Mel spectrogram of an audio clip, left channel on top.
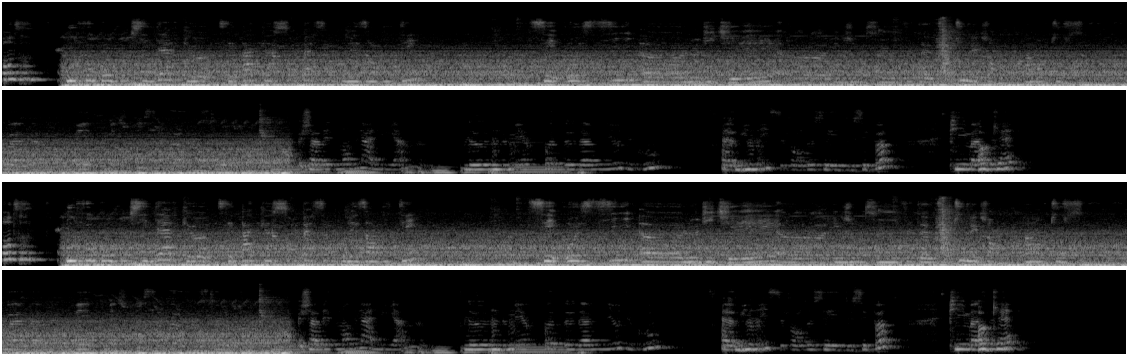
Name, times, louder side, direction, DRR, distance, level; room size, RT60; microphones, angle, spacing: voice 1, 0.0-4.2 5.3-10.8 16.1-16.3 18.6-18.8 21.0-21.3, right 3 dB, 90° right, 0.4 m, -32 dB
sound 1, 0.6-14.2, equal, 25° right, 0.6 m, -24 dB
sound 2, 7.4-17.0, equal, 45° left, 0.7 m, -40 dB
voice 2, 11.2-13.9 14.2-15.6 15.9-17.9 18.4-21.5, right 1 dB, 50° right, 1.0 m, -41 dB
2.5 x 2.1 x 2.5 m
head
